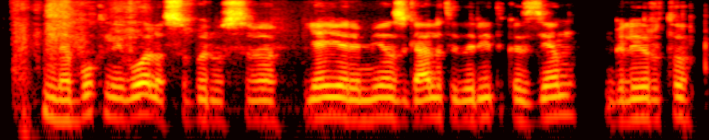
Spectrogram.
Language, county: Lithuanian, Telšiai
